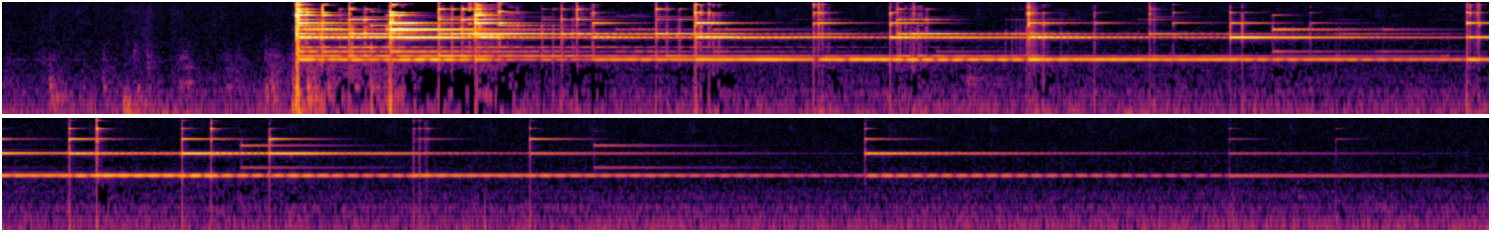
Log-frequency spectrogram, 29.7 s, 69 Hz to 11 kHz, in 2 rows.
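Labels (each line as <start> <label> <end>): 3.0 Wind chimes start with a loud, clear tinkling sound and slowly quiet down, producing irregular and rhythmic tones in a quiet environment. 13.4
14.6 Wind chimes tinkle softly, creating light metallic sounds in a quiet environment. 18.9
20.1 Wind chimes tinkle twice, making soft and light metallic sounds. 21.6
23.3 Wind chimes tinkle once, producing soft and light metallic sounds. 24.9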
